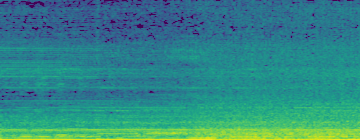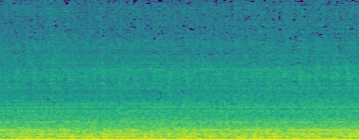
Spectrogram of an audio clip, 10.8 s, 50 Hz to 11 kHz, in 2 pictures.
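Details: Loud abnormal hum from a Carrier Comfort Series 3-ton heat pump, model 25SCA536, brand new in October 2023: a steady low drone with a fainter higher tone, louder than normal.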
